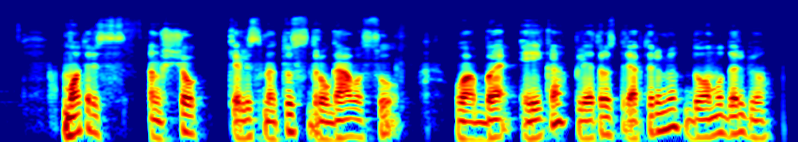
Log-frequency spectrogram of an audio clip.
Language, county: Lithuanian, Telšiai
